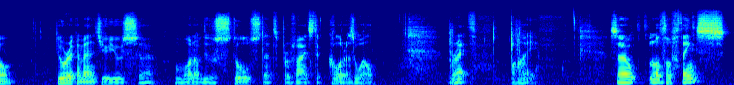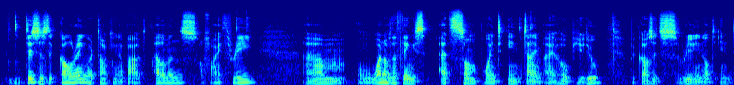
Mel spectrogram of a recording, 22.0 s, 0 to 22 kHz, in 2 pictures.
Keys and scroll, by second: 7.7 shift+super+q.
